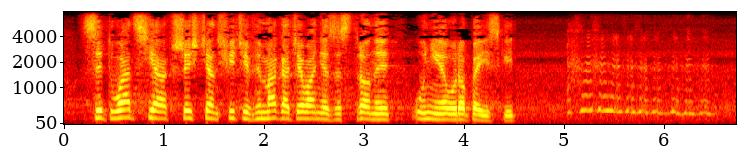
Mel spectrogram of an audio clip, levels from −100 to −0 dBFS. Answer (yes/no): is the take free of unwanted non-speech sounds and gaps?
no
